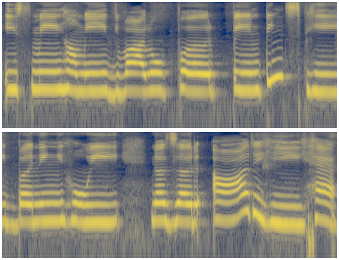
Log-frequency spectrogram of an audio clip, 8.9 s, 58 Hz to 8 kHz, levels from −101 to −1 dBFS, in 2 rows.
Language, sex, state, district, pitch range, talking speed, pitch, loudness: Hindi, male, Punjab, Fazilka, 240-260 Hz, 75 wpm, 250 Hz, -13 LUFS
